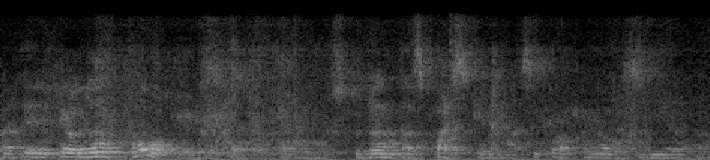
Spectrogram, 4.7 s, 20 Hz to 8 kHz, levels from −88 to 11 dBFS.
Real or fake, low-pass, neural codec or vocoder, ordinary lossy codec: fake; 7.2 kHz; codec, 24 kHz, 6 kbps, HILCodec; AAC, 32 kbps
